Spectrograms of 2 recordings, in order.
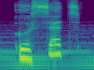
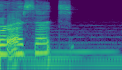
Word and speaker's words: Isis: The original Egyptian pronunciation was probably closer to uset or asset, but since hieroglyphs largely did not indicate vowels, the Greeks inserted vowels that sounded natural to them, resulting in the name Isis.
